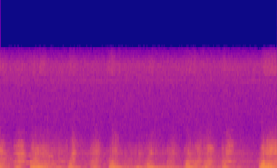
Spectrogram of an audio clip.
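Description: Marching band playing a march, with drums keeping a steady beat under the wind instruments' tune.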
